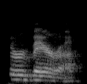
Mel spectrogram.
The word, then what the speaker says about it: Cervera: How do I say her last name? Cervera. Severa? Cervera, yeah, Jennifer Severa.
